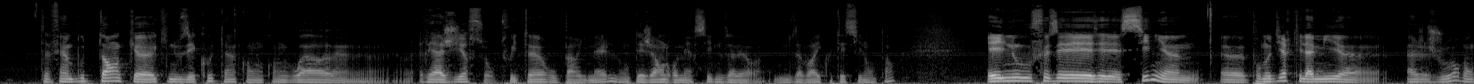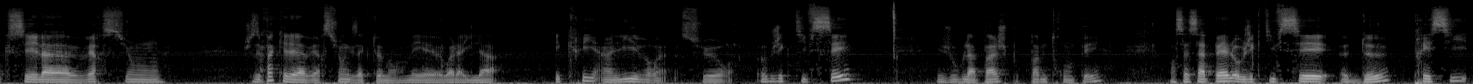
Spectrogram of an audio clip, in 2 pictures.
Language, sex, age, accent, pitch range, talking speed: French, male, 30-49, French, 100-125 Hz, 175 wpm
